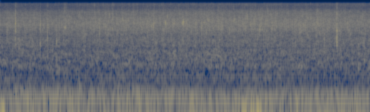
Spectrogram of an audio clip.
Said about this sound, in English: Yay, all right, so maybe you can hear the water rushing over the dam.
